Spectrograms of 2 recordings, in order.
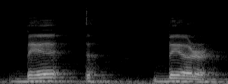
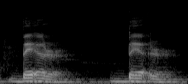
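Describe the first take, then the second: The two takes are said the same way.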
